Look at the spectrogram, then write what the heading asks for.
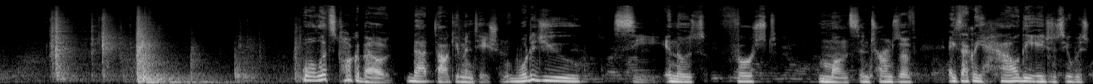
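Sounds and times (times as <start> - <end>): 
hallway door thudding and banging: 0.6 - 3.0
speech: 3.0 - 10.9.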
